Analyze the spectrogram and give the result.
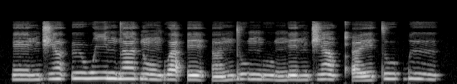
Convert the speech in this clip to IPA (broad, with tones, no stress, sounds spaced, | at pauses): ẽ˧ n d͡ʒ ɐ̃˥ ʔ ʉ˥ w i˥ n d ã˥ ɗ õ˧ ɡʷ a˧ ʔ e˧˩ ʔ ɐ̃˩˧ n d u˥ ŋ u˧˩ ŋ e˧ n d͡ʒ ã˥˧ qʼ e˩˧ t u˥ ɓ ɨ˥˧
